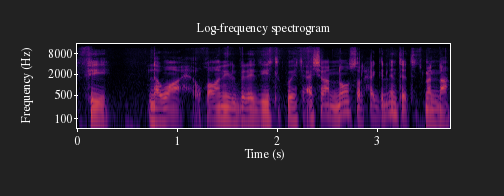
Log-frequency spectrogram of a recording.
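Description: Man with an ordinary speaking voice, fairly low pitch and fairly even intonation. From Kuwait. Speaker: municipal government official; guest. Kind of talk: TV interview. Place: studio. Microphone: lapel.

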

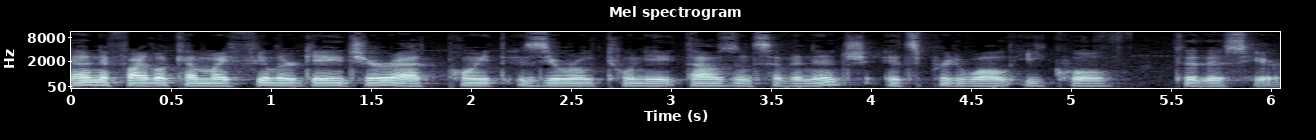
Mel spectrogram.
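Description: In a quiet background, a man speaks with a fairly low pitch and monotone, flat intonation. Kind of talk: tutorial. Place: garage.

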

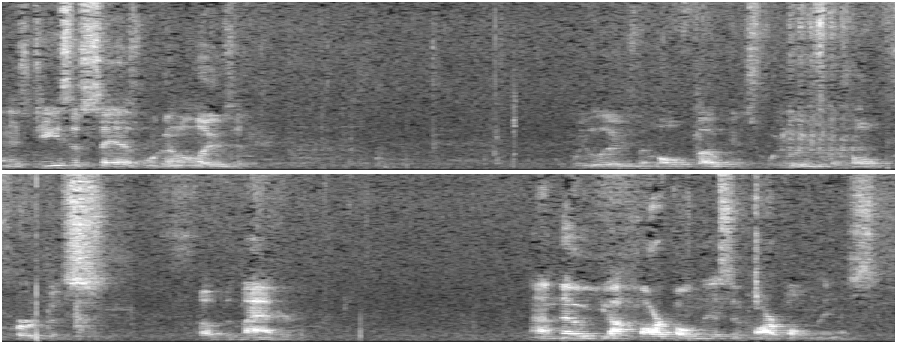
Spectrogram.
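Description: A man speaks at a medium pitch with a slightly mellow tone. His speech has long, frequent pauses, and the room echo is audible. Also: ordinary pitch variation, moderate pace.

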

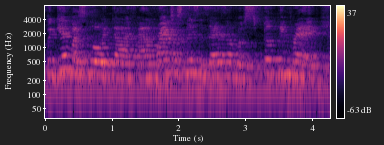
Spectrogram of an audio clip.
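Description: With clear music in the background and strong room echo, a woman speaks at a moderate pace with ordinary pitch variation. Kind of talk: public prayer. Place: church.

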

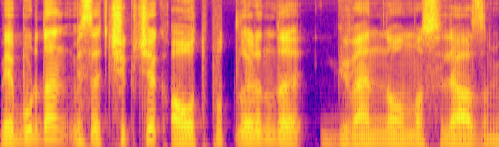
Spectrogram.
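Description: A man with an unremarkable speaking voice, ordinary pitch variation and a fairly quick pace. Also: dry, close sound with no echo. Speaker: tech podcast host, cybersecurity. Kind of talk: casual solo tech news commentary. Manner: chatty, informal.

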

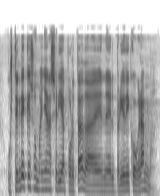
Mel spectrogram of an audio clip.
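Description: His pace is very fast. The man's intonation stays lively. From Spain. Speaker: interviewer. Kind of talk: interview. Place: home room.

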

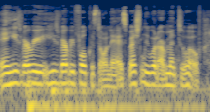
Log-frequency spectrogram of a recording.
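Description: A woman talks in a fairly low voice with monotone, flat intonation. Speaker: college basketball player. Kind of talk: interview answer. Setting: studio.

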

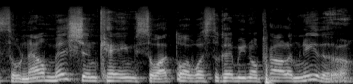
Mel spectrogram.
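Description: In an unremarkable speaking voice, a man talks at a fairly high pitch and a moderate pace. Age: 60s. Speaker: transit employee speaking at public comment. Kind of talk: public comment at board meeting.

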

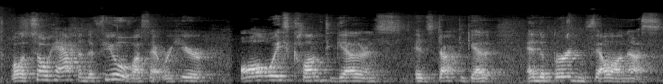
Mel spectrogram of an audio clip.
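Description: Amid light background noise and audible room echo, a woman with a fairly low pitch speaks at a fairly quick pace with ordinary pitch variation. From Standing Rock Reservation, North/South Dakota. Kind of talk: elder's reflective life story told to camera. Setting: filmed on location interview. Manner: conversational, reflective; hesitant, repeating words, with fillers. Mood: calm, reflective reminiscing. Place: home room.

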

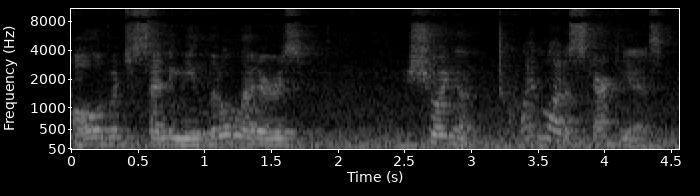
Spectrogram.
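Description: A man's fairly high voice with an American accent, at a fairly quick pace, over noticeable background noise. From New York City. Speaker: actor. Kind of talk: speech to an audience. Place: hall. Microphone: camera far.

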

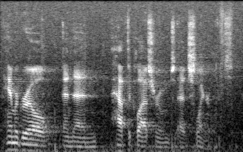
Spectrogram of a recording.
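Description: A man talks in a very deep, low pitch with fairly even intonation. Audible room echo surrounds his voice. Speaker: school facilities presenter. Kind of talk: board meeting presentation. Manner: fast.

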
